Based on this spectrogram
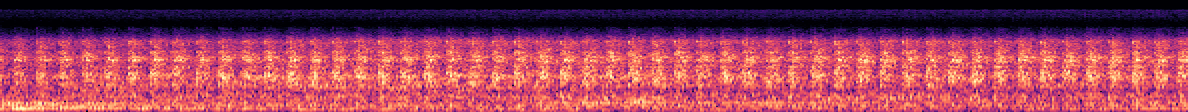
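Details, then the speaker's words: Isuzu D-Max diesel after engine rebuild (fitted new), at idle: even, steady clatter with smooth regular pulse, no knocks or misses; quiet, healthy-running rebuilt engine. "เขาคนใหม่ตั้งในใหม่นะเห็นเงียบเลยนะครับสุดยอด"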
